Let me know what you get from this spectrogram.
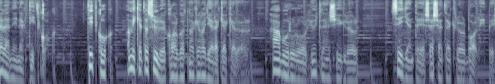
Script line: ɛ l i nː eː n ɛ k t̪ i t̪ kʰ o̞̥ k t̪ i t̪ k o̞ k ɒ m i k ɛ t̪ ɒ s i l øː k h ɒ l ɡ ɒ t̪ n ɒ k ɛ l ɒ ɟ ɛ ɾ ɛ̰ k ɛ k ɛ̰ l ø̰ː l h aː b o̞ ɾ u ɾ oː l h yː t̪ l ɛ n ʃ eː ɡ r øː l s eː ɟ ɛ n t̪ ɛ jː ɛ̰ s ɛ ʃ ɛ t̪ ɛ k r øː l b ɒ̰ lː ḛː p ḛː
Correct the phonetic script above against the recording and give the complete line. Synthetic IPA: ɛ l ɛ nː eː n ɛ k t̪ i t̪ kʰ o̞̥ k t̪ i t̪ k o̞ k ɒ m i k ɛ t̪ ɒ s y l øː k h ɒ l ɡ ɒ t̪ n ɒ k ɛ l ɒ ɟ ɛ ɾ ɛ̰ k ɛ k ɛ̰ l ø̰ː l h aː b o̞ ɾ u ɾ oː l h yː t̪ l ɛ n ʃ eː ɡ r øː l s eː ɟ ɛ n t̪ ɛ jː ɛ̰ ʃ ɛ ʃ ɛ t̪ ɛ k r øː l b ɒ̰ lː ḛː p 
